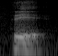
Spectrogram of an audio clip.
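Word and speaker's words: پ: So we don't have, for example, pe in Arabic, whereas we do in Urdu, which is the English P sound.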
